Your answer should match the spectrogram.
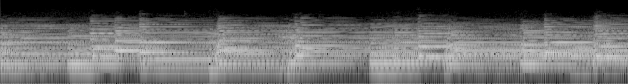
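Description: Background piano music: a slow piece of sustained chords and melody notes.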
